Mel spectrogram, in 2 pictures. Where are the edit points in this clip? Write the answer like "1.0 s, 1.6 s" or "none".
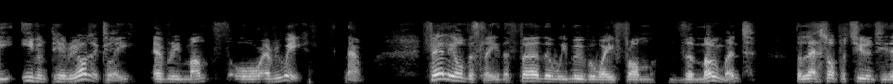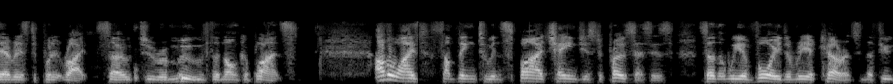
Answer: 13.1 s

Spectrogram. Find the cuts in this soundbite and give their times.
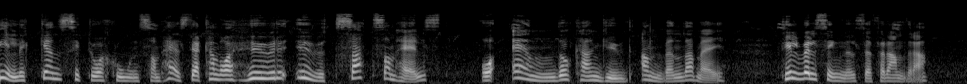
none

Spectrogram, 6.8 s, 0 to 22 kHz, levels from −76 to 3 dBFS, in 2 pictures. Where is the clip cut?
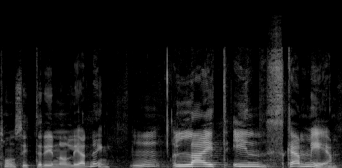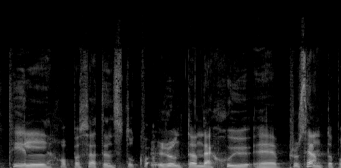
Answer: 3.4 s, 4.9 s

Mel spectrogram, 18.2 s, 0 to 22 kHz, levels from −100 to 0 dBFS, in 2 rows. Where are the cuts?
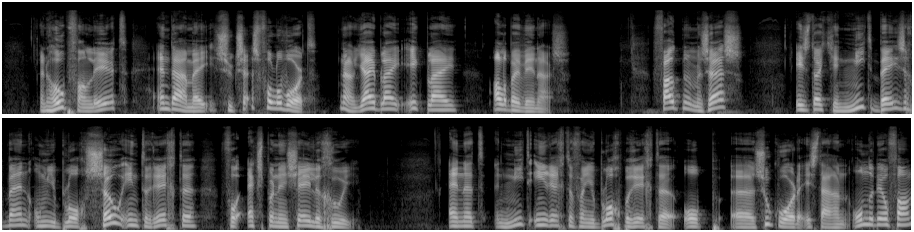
none

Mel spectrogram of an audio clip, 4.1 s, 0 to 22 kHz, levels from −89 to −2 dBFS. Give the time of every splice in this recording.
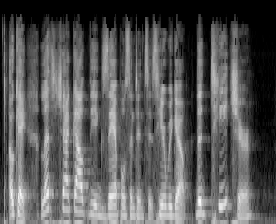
2.9 s

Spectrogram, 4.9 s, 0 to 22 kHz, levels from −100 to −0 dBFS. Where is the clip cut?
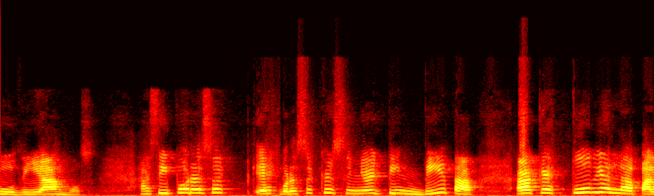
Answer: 2.1 s

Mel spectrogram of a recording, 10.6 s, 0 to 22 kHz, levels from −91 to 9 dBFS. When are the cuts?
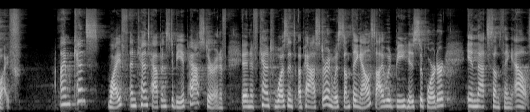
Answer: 1.1 s, 4.8 s

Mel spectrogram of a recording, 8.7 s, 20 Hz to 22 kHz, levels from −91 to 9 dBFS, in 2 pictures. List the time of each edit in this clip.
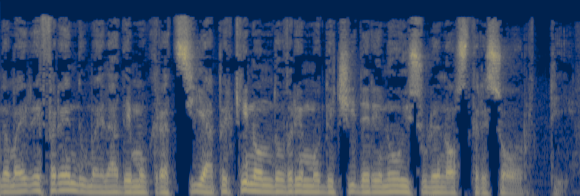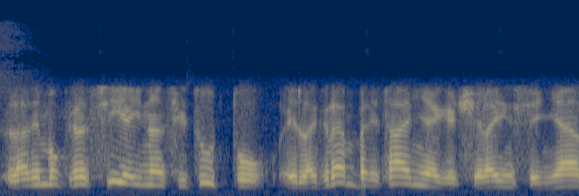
4.3 s

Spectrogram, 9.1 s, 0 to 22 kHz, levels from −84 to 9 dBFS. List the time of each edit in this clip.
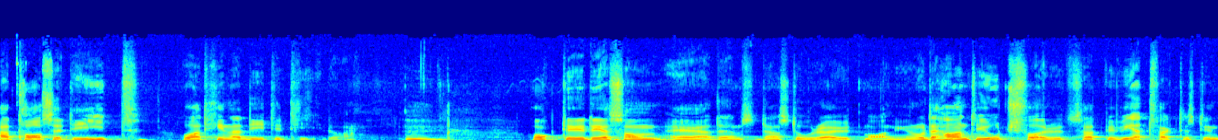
none

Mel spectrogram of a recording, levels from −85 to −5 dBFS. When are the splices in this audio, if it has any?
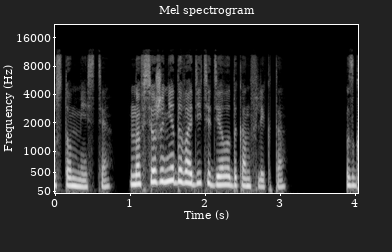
0.9 s

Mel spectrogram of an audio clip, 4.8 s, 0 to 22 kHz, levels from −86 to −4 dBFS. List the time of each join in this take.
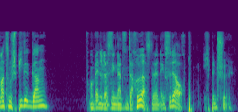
none

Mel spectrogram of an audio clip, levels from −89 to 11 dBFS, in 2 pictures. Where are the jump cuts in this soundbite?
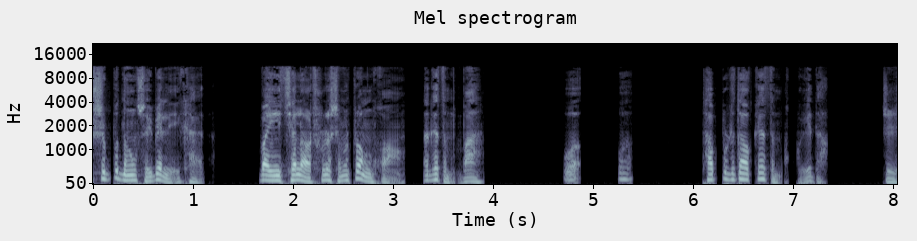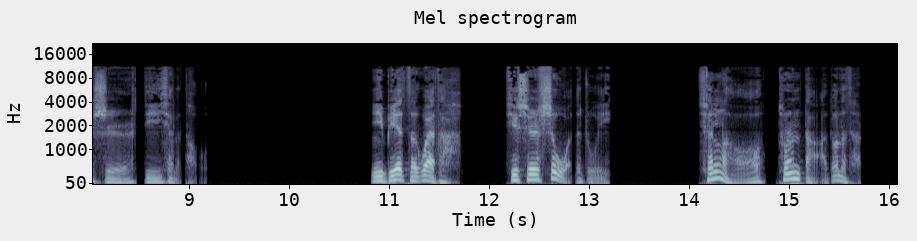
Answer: none

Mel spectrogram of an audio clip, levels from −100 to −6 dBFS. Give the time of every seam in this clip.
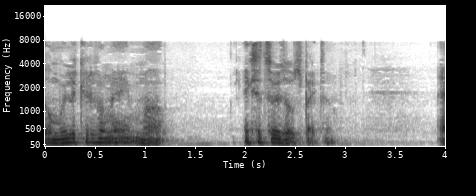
none

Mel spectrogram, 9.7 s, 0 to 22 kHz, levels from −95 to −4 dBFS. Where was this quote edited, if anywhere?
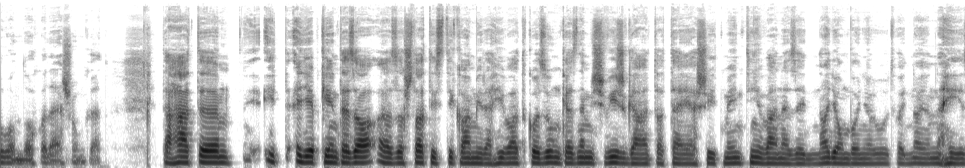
1.5 s

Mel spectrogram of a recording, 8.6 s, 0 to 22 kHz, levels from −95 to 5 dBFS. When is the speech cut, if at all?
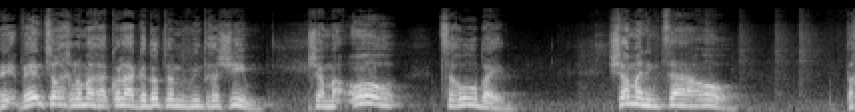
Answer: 3.1 s

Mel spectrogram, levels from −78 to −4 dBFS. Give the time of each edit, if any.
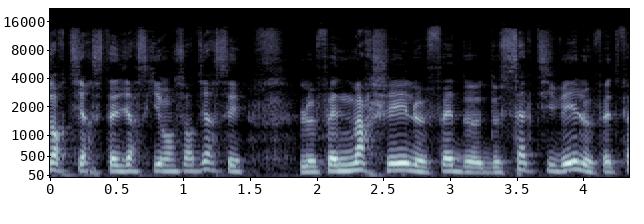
1.9 s

